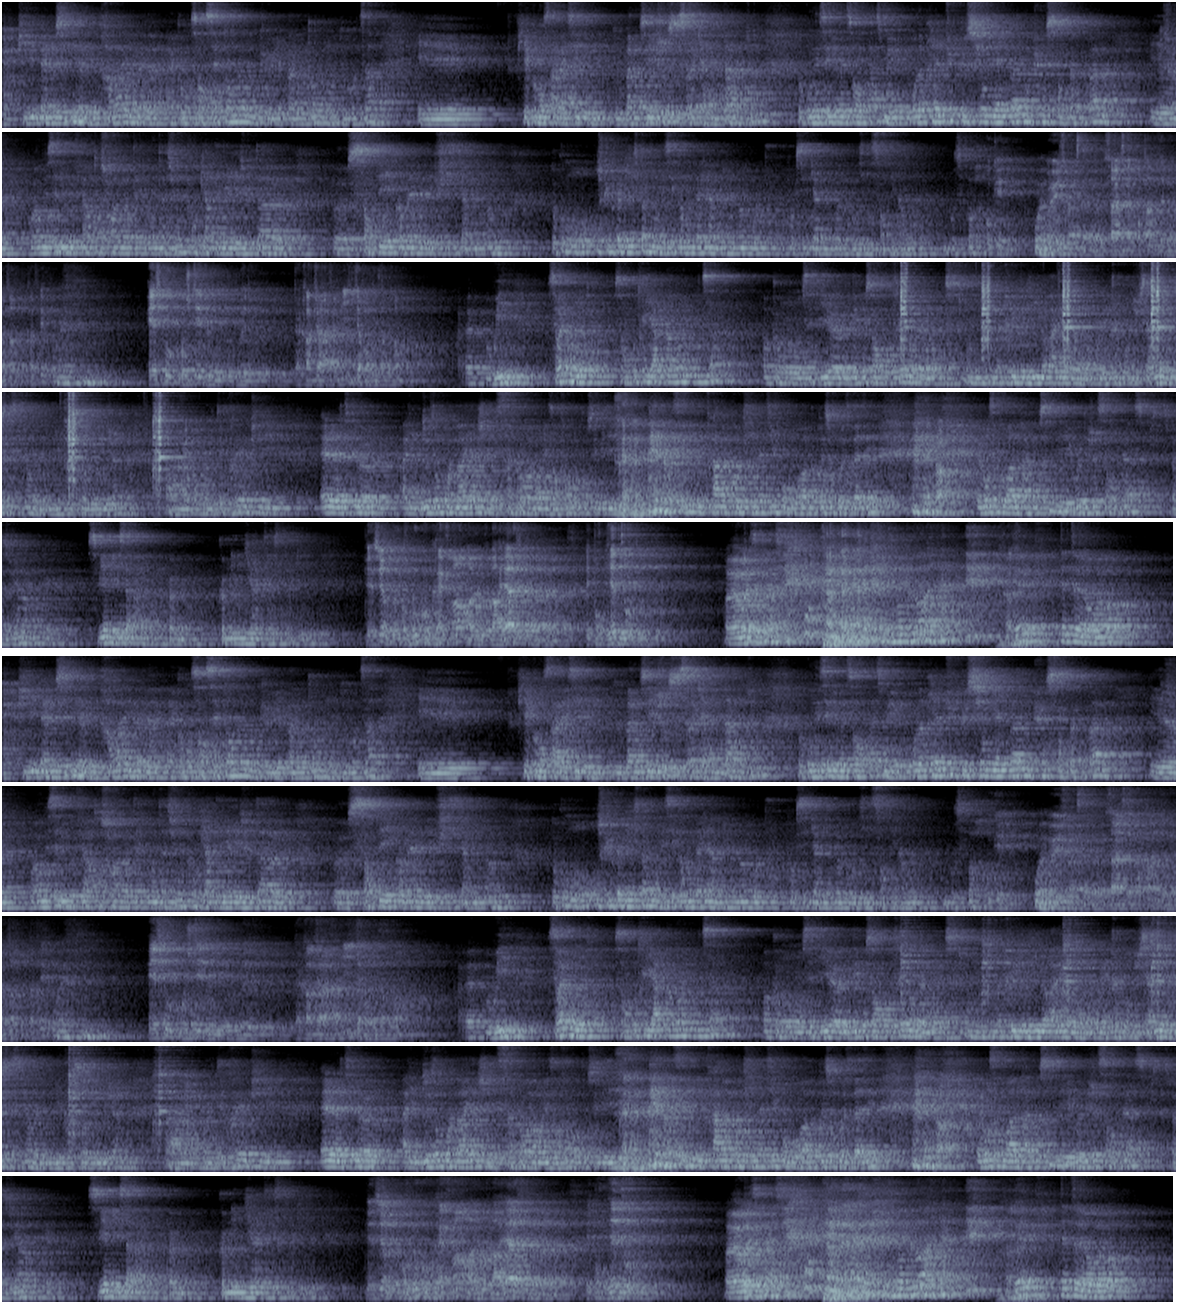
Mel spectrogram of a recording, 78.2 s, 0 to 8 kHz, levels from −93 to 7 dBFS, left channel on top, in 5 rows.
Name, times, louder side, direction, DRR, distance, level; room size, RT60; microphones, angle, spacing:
voice 1, 0.2-6.1 6.9-14.9 15.3-15.8 16.0-19.7 20.1-22.6 23.0-27.9 28.2-28.7 29.4-29.6 32.0-32.6 37.4-39.2 39.5-40.9 41.4-52.0 52.3-63.3 63.8-65.2 65.5-66.8 67.9-68.0 72.2-77.4, equal, 15° left, -7 dB, 2.2 m, -34 dB
voice 2, 29.6-32.4 33.2-36.7 49.2-49.5 55.1-55.5 59.2-59.5 67.4-71.4 73.5-74.4 75.9-76.2, left 1 dB, 85° left, -4 dB, 3.0 m, -37 dB
sound 1, 43.3-43.6 44.4-44.9 45.3-45.9 46.5-47.1 47.8-48.2 49.0-49.5, left 11 dB, 70° left, 0.4 m, -33 dB
15.0 x 13.0 x 4.1 m, 2.3 s
head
